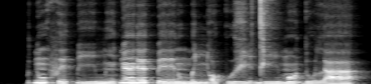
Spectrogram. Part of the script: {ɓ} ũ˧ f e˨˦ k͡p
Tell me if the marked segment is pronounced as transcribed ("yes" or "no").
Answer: no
